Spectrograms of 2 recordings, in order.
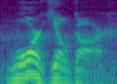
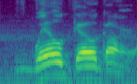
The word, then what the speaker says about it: Wargilgar: how do you pronounce his name? Wargilgar. Wargilgar.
